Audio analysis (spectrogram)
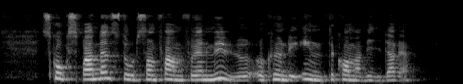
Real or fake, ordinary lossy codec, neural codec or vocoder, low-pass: real; Opus, 24 kbps; none; 10.8 kHz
